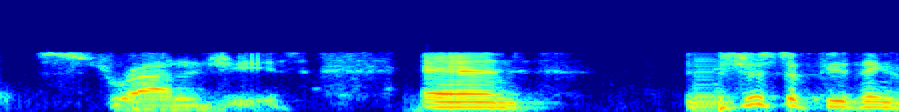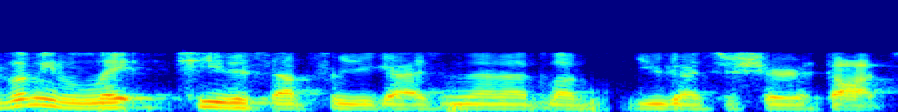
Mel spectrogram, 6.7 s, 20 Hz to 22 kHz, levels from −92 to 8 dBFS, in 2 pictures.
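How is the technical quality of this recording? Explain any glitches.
The recording is narrowband and plainly coded throughout, with one brief dropout in the middle.

The whole clip sounds boxed-in and slightly rough, with a synthetic edge to the speech and nothing audible above 4 kHz. That is the iLBC codec at work: it squeezes speech into a telephone-band signal and models each short frame's excitation on its own, and the character here fits its 15.2 kbps mode with 20 ms frames. The damage is clearly audible, though the speech stays intelligible.

From 2.60 to 2.71 s, just before "just a few things", the speech briefly turns into a held, faintly buzzy and breathy vowel-like sound. These are lost iLBC frames. Packets went missing, and the decoder filled the roughly 100 ms gap, which fits about five 20 ms frames, by repeating the last pitch cycle blended with noise. Because each iLBC frame decodes independently, the speech snaps back cleanly at "just a few things".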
